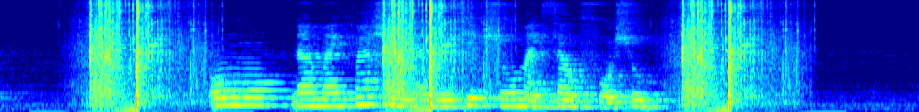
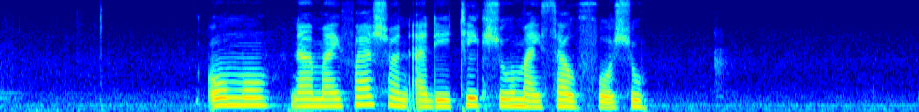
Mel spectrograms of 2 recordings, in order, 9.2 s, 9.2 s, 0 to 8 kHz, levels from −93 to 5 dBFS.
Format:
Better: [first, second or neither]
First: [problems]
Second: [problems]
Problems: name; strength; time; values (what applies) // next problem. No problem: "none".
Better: second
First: background sound (Bicycle); 5 dB above the speech // room echo; dies away in 0.8 s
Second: none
